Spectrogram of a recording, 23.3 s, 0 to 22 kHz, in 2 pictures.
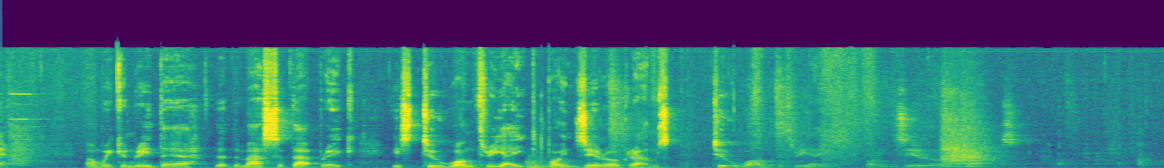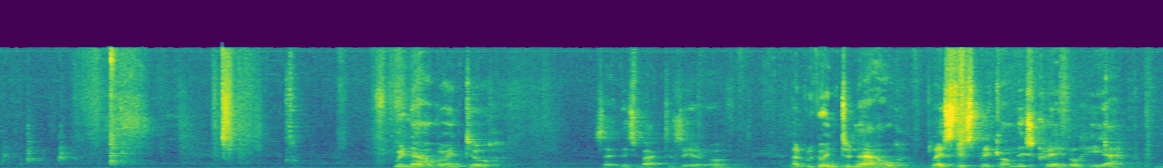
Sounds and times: Speech: 0:00.8 - 0:10.2, 0:15.6 - 0:16.8, 0:17.6 - 0:23.1.

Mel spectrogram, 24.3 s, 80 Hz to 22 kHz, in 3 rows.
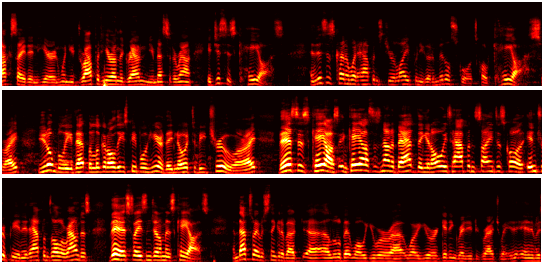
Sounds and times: Speech: 0:00.0 - 0:24.2.

